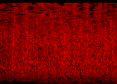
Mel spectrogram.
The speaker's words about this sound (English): We'll give her a round of applause.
